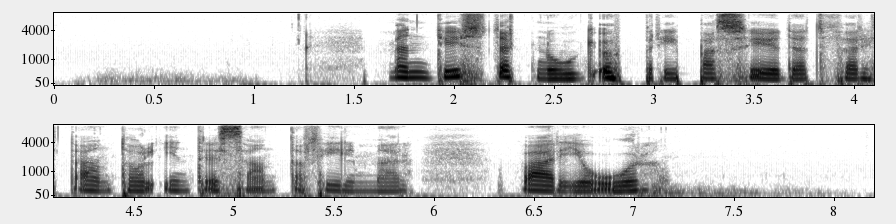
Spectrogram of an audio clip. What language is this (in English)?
Swedish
